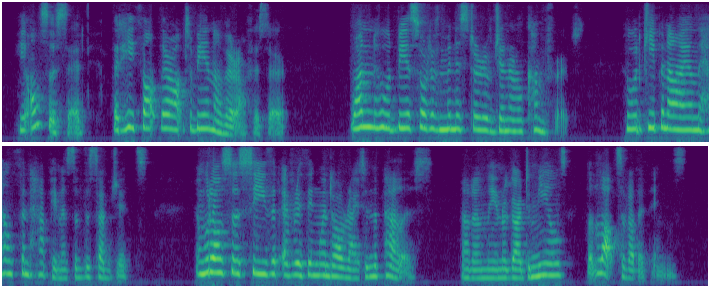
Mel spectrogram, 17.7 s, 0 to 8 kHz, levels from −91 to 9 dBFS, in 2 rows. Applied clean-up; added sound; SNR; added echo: none; none; none; none.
